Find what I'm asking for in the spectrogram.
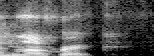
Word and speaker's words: Lovric: How would you pronounce that? L-O-V-R-I-C. – Yeah, Lovrick. Yeah.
